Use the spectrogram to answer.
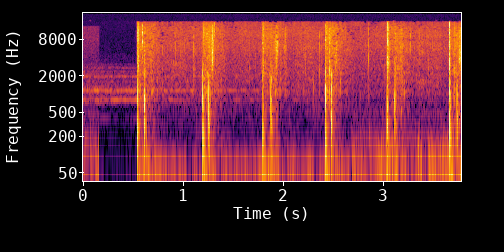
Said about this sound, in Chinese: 这时，我听到了高跟鞋清脆。而又有节奏的，踏，踏，踏的声音。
